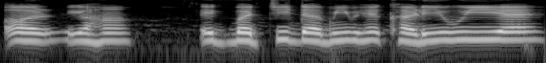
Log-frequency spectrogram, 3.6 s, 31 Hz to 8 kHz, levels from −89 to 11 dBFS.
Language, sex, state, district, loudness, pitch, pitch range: Hindi, female, Chhattisgarh, Raipur, -17 LUFS, 220 Hz, 215-235 Hz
